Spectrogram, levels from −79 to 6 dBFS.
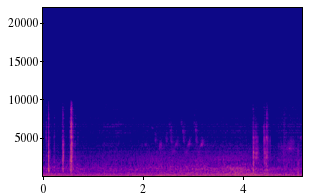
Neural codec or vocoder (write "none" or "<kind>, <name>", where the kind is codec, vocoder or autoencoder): vocoder, BigVGAN v2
